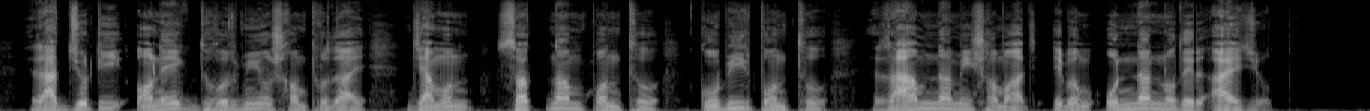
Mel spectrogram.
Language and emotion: Bengali, neutral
